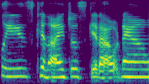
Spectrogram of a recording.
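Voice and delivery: put-on faint, crying plea. Retelling a film scene where a hurt passenger begs the driver: imitating Pam weakly pleading, crying. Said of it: "she's weakly asking him to let her go".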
